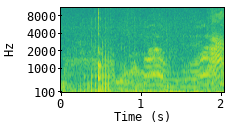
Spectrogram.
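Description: Lion cubs calling with high, wavering mews over a low rumble, with a sharp click about half a second in.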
